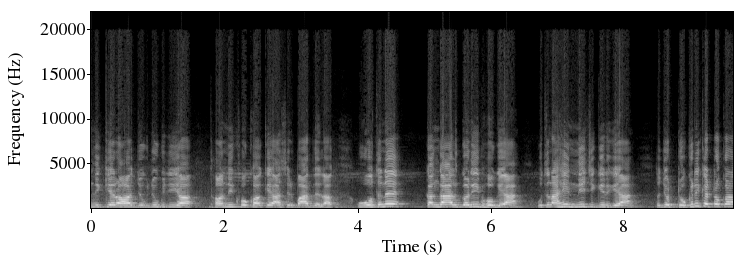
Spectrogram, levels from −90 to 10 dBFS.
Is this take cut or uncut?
uncut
